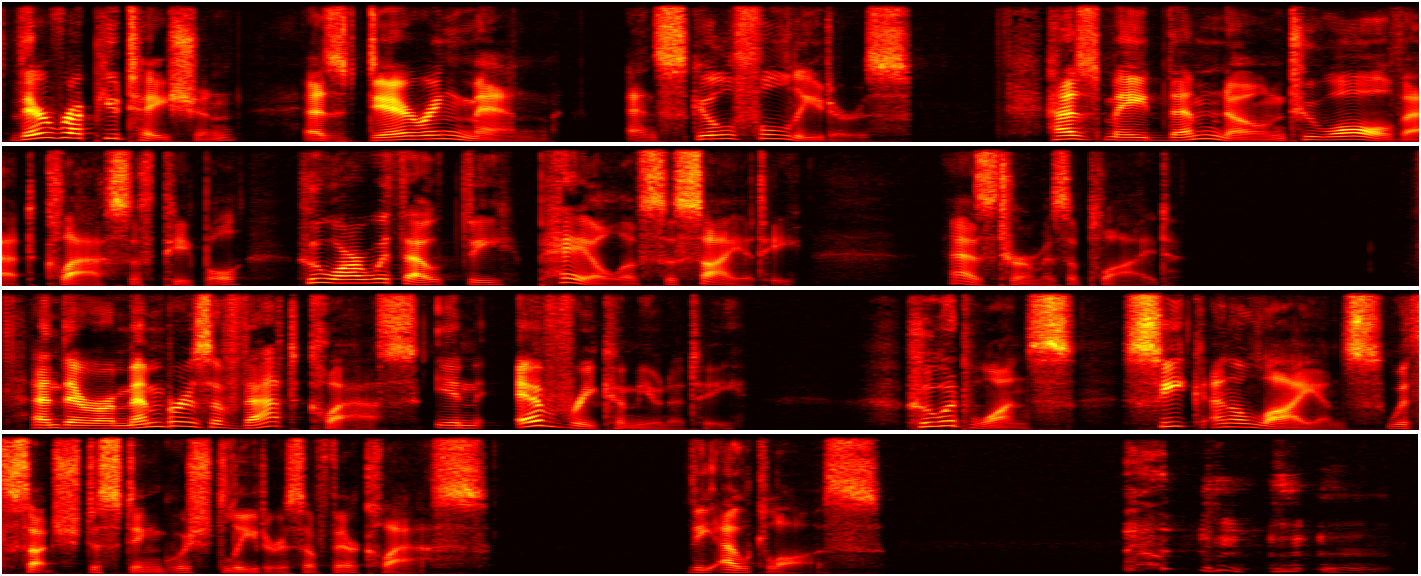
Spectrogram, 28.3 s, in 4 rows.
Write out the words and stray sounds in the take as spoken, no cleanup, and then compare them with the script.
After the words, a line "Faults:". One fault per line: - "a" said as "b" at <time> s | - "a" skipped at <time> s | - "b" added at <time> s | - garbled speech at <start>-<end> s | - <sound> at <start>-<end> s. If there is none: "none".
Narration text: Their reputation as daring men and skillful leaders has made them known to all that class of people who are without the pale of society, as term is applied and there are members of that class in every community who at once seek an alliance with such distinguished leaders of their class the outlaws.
Their reputation as daring men and skillful leaders has made them known to all that class of people who are without the pale of society, as term is applied and there are members of that class in every community who at once seek an alliance with such distinguished leaders of their class the outlaws.
Faults:
- throat clearing at 26.9-28.2 s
